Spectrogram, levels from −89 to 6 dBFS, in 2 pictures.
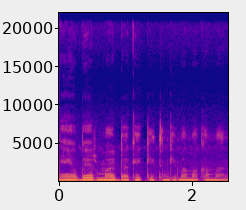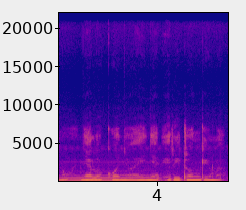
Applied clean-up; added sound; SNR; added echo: none; Bowed string instrument; 16 dB; none.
